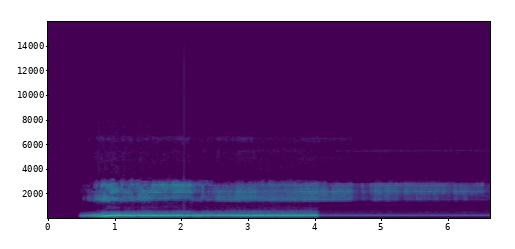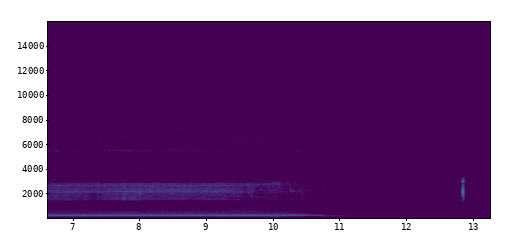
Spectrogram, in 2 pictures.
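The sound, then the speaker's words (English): A single sustained low-pitched human hum on one steady note, made on the exhale during a humming breath practice in Shanmukhi Mudra, lasts about ten seconds, loud at first, then quieter after a few seconds before trailing off, with a faint click afterward. “Exhale, hum.”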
